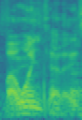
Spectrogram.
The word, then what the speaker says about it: Wałęsa: Con Lech Wałęsa. Wałęsa, se dice en polaco.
